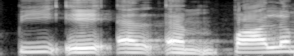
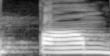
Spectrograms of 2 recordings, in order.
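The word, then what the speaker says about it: palm: रहता है जैसे पैम पालम नहीं पड़ते पालम नहीं पढ़ते पैम पढ़ते हैं हम इसको हथेली है जिसका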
